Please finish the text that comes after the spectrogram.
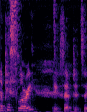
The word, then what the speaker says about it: epistolary: Except it's an epistolary. I just Googled epistolary novels. I can't say that word. How did you pronounce it?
